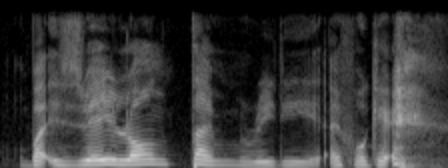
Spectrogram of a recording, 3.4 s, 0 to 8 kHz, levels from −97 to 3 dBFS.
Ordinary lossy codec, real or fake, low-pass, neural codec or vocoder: none; real; 7.2 kHz; none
